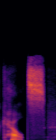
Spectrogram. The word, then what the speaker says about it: Celts: First things first, it's pronounced with a hard K. So, Kelts.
